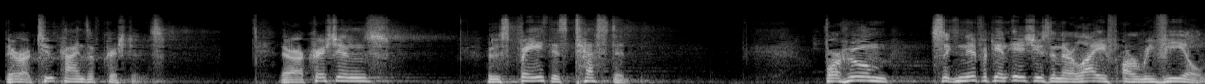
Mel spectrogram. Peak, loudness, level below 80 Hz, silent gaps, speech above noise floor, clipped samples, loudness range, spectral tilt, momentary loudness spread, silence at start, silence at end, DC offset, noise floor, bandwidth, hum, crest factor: -2 dBFS; -19 LUFS; -48 dBFS; none; 36 dB; under 0.1%; 5 LU; -4.5 dB/octave; 11 LU; 0.05 s; 0 s; under 0.1%; -55 dBFS; 11 kHz; none; 18 dB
